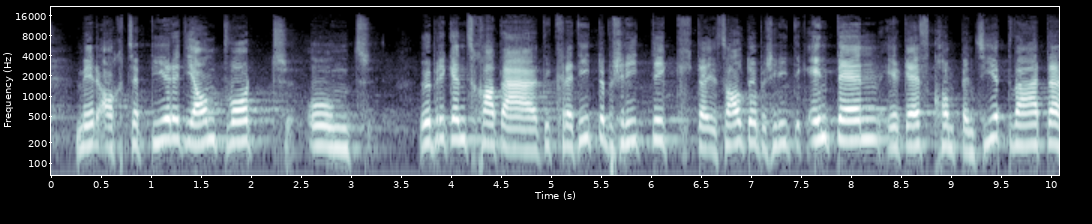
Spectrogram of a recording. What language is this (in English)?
Swiss German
